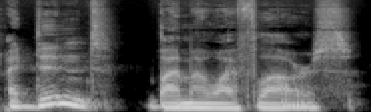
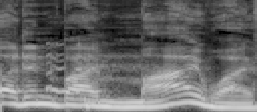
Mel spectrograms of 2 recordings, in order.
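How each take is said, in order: First: The stress is on the word didn't. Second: The stress is on the word my.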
